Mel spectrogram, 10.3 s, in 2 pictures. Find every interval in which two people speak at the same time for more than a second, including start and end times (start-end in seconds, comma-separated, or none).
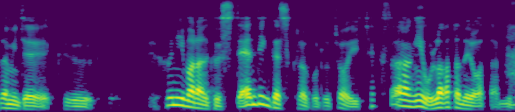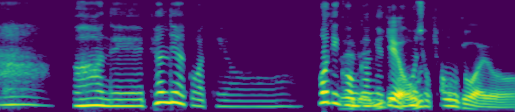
8.5-9.8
